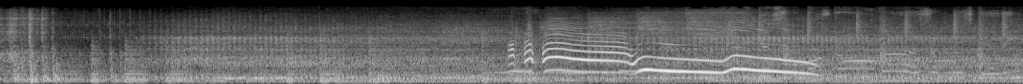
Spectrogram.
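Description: Auto-rickshaw engine running steadily. From about five seconds in, a loud, high, drawn-out cry jumps up and slides down three times over about three seconds.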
